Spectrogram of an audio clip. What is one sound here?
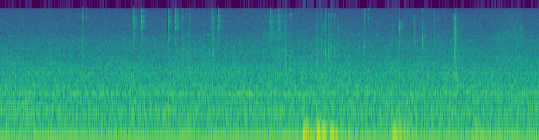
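Keys on an old computer terminal click in quick bursts.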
